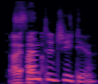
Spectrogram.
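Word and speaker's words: Sant'Egidio: Sant Egidio.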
